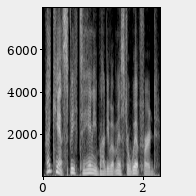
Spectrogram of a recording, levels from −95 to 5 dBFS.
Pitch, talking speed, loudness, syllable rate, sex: 145 Hz, 205 wpm, -20 LUFS, 5.5 syllables/s, female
